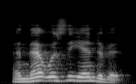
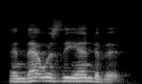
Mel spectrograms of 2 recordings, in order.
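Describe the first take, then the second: No difference in how they are said.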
